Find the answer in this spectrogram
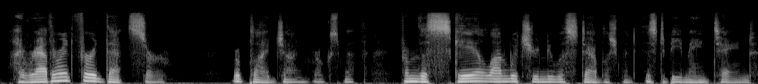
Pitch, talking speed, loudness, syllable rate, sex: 115 Hz, 160 wpm, -22 LUFS, 5.1 syllables/s, male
